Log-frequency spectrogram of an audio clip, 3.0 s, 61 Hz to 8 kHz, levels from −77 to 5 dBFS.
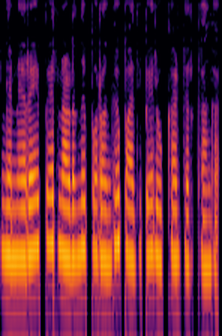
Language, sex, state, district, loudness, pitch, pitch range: Tamil, female, Tamil Nadu, Nilgiris, -16 LUFS, 195 Hz, 190-205 Hz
